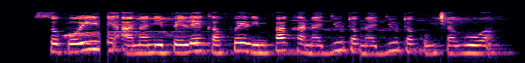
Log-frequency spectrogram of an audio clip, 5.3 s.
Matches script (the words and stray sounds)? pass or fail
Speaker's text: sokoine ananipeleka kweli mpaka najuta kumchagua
fail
